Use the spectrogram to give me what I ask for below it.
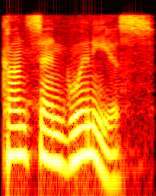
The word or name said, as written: consanguineous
